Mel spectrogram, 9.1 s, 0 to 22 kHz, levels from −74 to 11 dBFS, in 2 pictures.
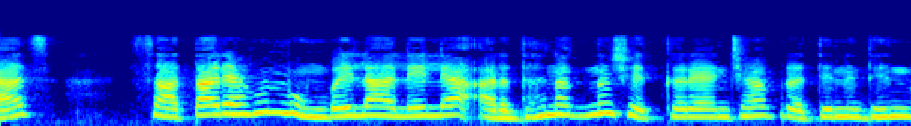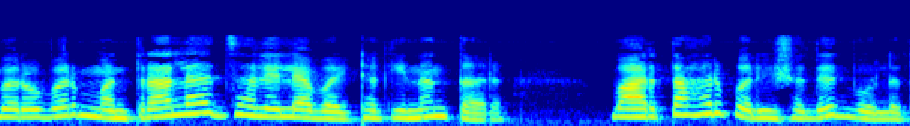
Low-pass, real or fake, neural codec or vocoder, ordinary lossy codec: none; real; none; none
